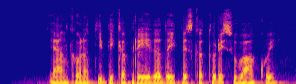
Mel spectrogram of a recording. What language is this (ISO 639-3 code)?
ita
